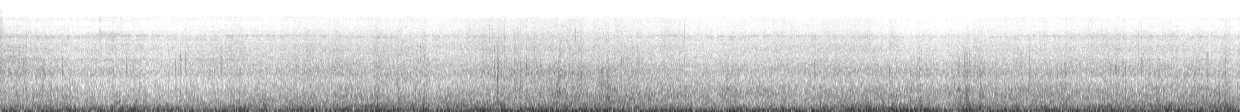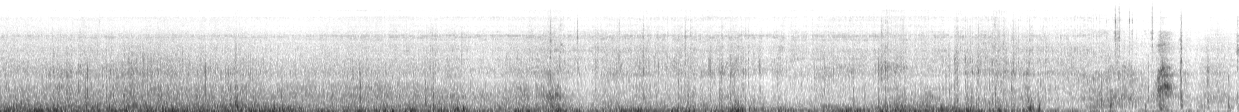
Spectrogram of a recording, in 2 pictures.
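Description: Wind rushing over the camera's microphone as an Orbea Rallon enduro mountain bike descends a grassy track at speed, mixed with the rolling noise of its tyres and rattling from the bike. It eases a little near the end as the bike slows.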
